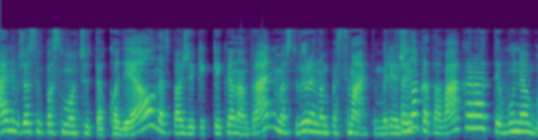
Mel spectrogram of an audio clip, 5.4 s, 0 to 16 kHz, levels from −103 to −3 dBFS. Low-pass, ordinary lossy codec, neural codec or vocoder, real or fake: 7.2 kHz; AAC, 64 kbps; none; real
